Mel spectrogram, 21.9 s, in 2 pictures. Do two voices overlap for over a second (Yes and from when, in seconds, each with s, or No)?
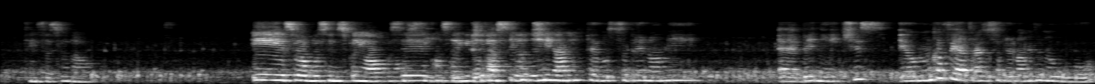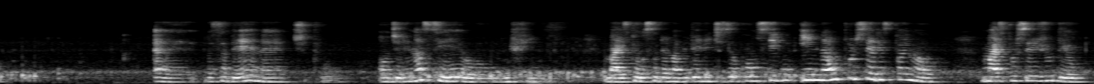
Yes, from 3.9 s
